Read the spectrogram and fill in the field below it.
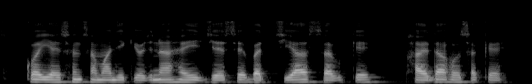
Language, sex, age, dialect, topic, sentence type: Magahi, male, 18-24, Western, banking, statement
